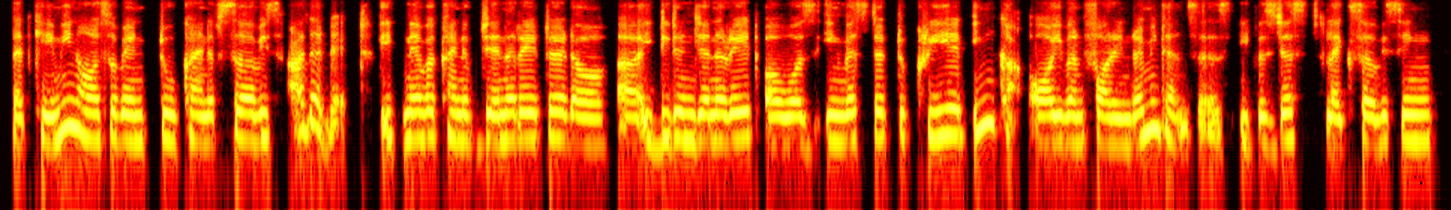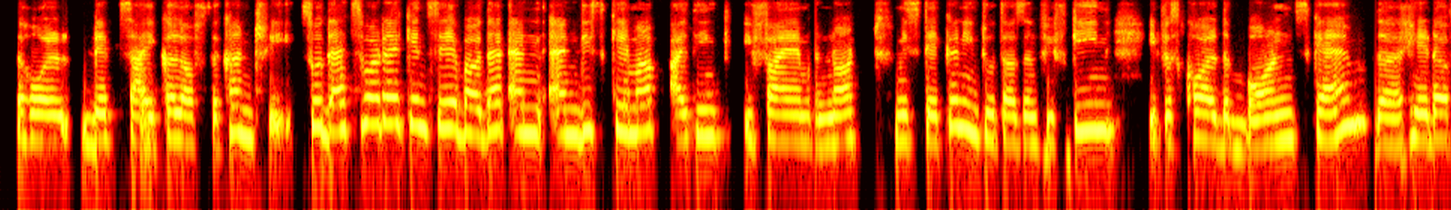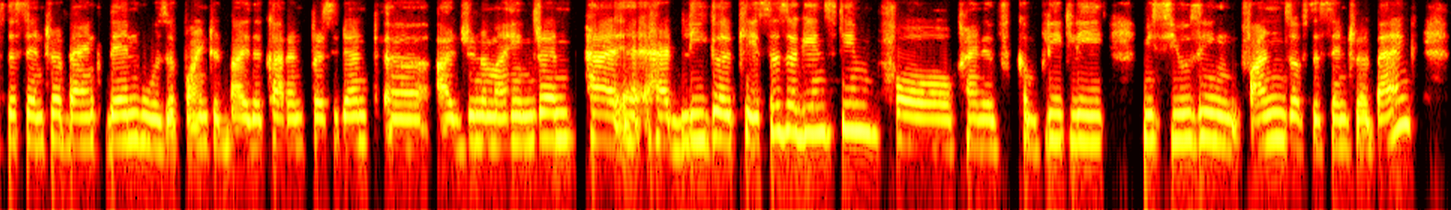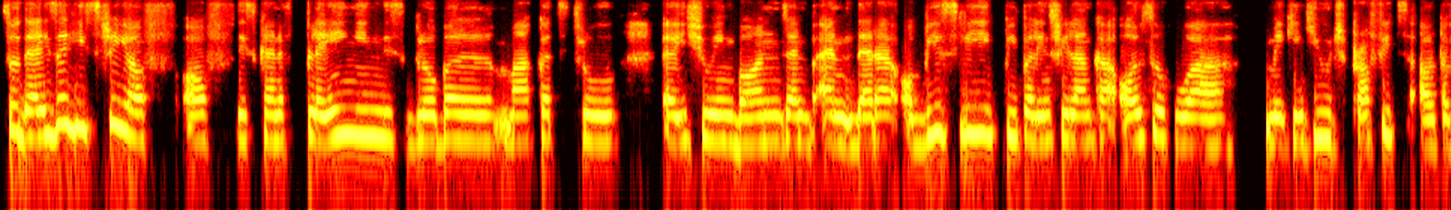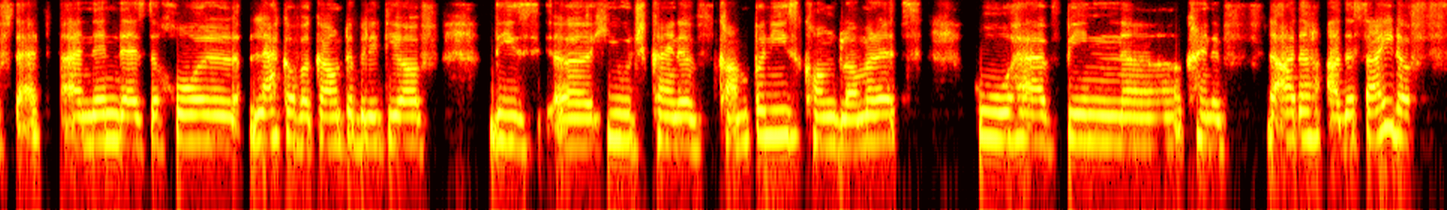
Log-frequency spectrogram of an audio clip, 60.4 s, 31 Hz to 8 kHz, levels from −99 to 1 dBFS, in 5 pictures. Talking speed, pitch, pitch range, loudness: 165 wpm, 195 Hz, 185-215 Hz, -19 LUFS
